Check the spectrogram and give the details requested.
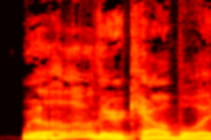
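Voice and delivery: teasing, derisive, mocking tone. Narrator reads Farber answering a stranger's greeting, in a mocking tone. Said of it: "in his classic mocking tone".

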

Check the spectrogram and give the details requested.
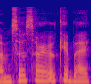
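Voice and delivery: high, jittery, nervous, apologetic mock delivery. Recalling how they talked at twenty-one: imitating a nervous apology. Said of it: "a nervous laugh and a".

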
